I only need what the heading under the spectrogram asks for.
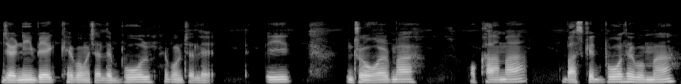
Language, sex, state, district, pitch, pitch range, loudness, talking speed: Wancho, male, Arunachal Pradesh, Longding, 110 Hz, 105-115 Hz, -17 LUFS, 160 wpm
